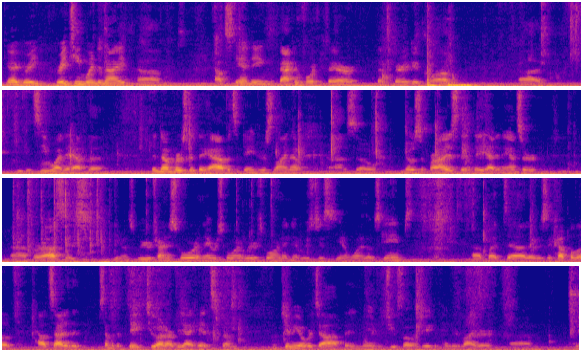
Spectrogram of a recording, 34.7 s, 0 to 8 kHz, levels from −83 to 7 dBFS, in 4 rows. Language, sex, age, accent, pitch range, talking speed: English, male, 30-49, American, 85-110 Hz, 180 wpm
